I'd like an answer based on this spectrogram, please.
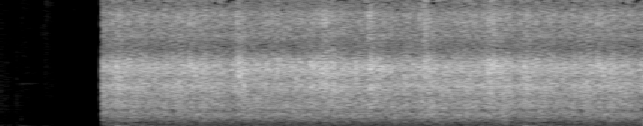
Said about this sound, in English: The sound of rain on the tin roof is music to Tom Eastlake's ears. Out here on his cherry farm in the town of Young in southwest New South Wales, the cold, wet weather is a sign of a promising harvest.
